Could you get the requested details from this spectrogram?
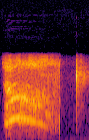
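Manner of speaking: sharp high gasp of delight; surprised gasp. Real, not acted. Host gasps as her guest Billy comes on, delighted gasp. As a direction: gasp as if a friend walked in.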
